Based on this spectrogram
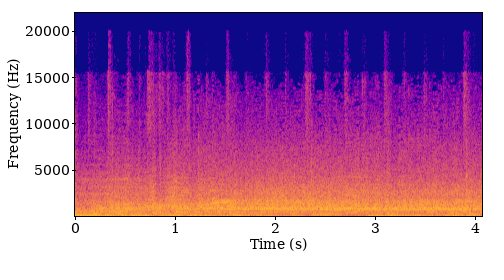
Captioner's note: crowd cheering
